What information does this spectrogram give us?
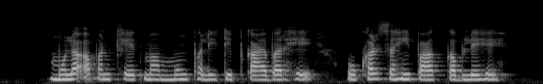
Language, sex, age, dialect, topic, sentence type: Chhattisgarhi, female, 25-30, Central, agriculture, question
